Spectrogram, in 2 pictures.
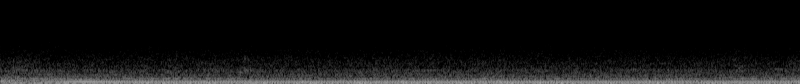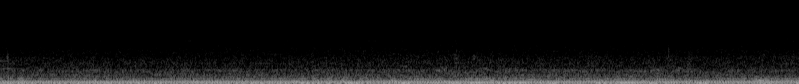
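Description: Volkswagen Golf 7R's tuned turbocharged 2.0-litre four-cylinder idling steadily, heard from inside the cabin as a low, even hum.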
